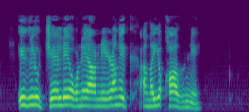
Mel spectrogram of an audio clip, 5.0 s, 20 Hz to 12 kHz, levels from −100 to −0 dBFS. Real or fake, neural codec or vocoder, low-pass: fake; codec, 16 kHz, 4 kbps, X-Codec, WavLM features, trained on Multilingual LibriSpeech; 7.2 kHz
